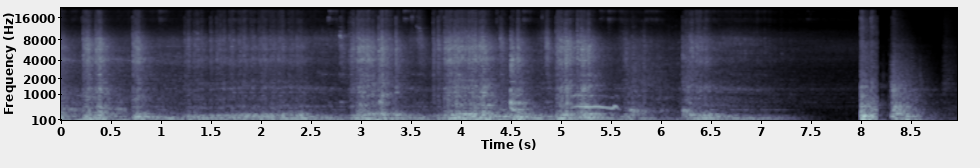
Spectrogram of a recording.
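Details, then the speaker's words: 2JZ-swapped Toyota Celica, first start after fixing ignition wiring at the ECU: uneven, lumpy idle with irregular surges and dips before dying away; runs on its own but idles roughly. "fuel starting it's a an idol but it runs holy [ __ ]"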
